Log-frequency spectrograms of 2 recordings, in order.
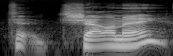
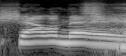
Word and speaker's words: Chalamet: Timothée Charlemagne? What's his name? – Chalamet? – Timothée Chalamet.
